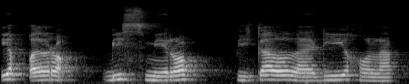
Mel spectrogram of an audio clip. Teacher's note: Nah, di awal itu kan ada iqra. Di situ terdapat huruf qaf yang diwakofkan di tengah kalimat. Nah, ini dinamakan qalqalah sugro.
